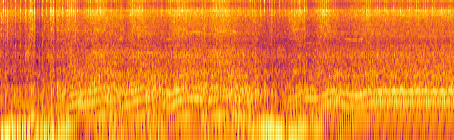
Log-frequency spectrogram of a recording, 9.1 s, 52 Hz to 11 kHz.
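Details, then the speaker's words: 1974 VW Baja, air-cooled engine, first start after a new universal fuel filter, battery installed and gas poured into the carburetor bowl: raspy idle rising and falling with throttle blips, then settling steady; it runs, though fuel is seen leaking below. "I guess it runs. Well, I guess that answers that question. It starts now."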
